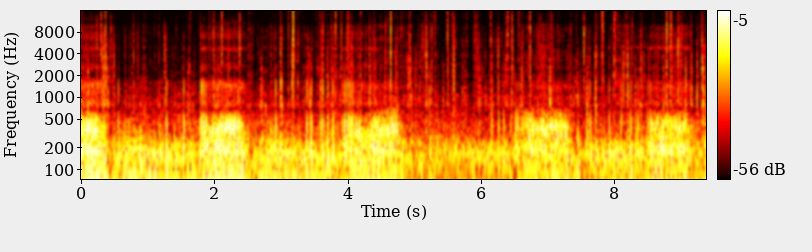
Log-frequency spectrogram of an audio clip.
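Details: Sleeping domestic cat purring beside a crackling fireplace: a low, rumbling purr swelling and fading in breaths about every two seconds, with sharp pops and snaps of burning wood throughout.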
